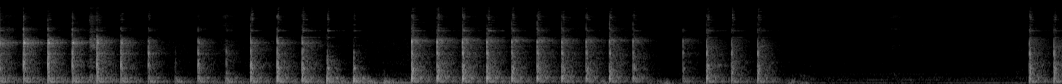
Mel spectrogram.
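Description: Cleaver chopping raw beef into mince on a thick round wooden chopping block: a steady run of knocks about four a second. The chopping stops for about two seconds near the end, then starts again.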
